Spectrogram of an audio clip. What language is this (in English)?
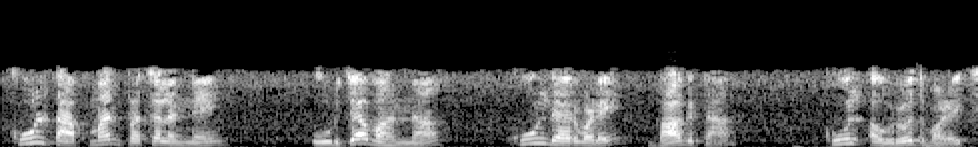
Gujarati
